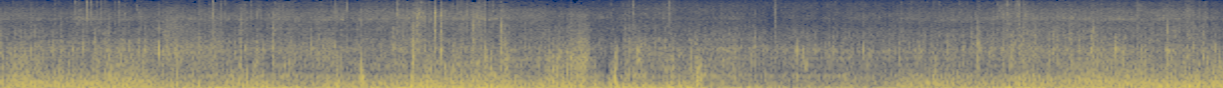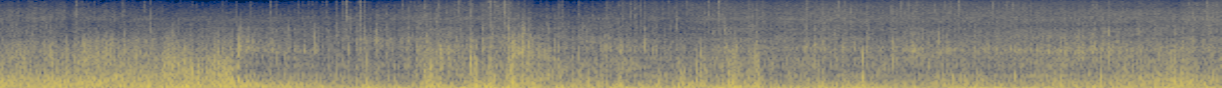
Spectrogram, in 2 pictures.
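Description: Wind rushing over the camera microphone as a Santa Cruz Bronson mountain bike rolls down a gravel and small-stone trail, with continuous crunching and rattling from the tyres and bike over the stones.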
